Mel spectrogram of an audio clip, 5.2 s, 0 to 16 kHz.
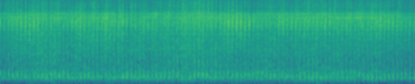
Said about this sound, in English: The EC-130 helicopter has been named Spirit of Mercy and is available 24/7.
